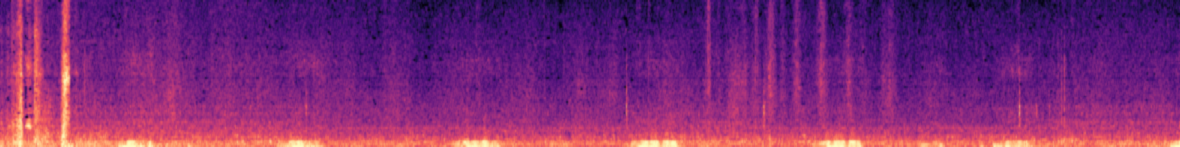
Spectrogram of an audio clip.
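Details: Ameta, a pet cat dozing on a lap indoors while Kinako lies on top of him, snores steadily with regular buzzy inhale-exhale breaths repeating roughly every two seconds. The room is otherwise quiet apart from faint clicks.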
